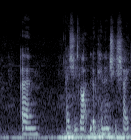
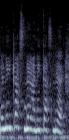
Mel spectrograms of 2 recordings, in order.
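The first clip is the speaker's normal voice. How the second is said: high-pitched retold begging; insistent plea; 8 semitones higher, faster than usual. Labouring woman asking for gas and air, high insistent plea.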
